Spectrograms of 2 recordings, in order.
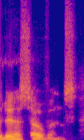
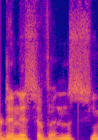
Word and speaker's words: Denisovans: Prior to the discovery of the Denisovans, or Denisovans, as they might say in Europe. Again, I've heard both pronunciations.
